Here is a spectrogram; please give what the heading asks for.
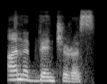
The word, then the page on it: unadventurous: Indian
